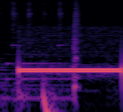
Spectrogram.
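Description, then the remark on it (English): A phone line rings once for a prank phone call as a single steady, mid-pitched ringback tone lasting about a second, loud and even, with a few faint rustling bursts over it and no voices. “Right now, the nephew is here with today's prank phone call.”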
